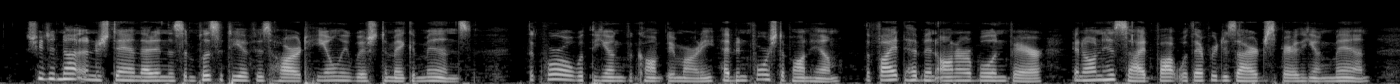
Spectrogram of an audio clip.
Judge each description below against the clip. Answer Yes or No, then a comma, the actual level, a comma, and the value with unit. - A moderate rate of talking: No, fast, 215 wpm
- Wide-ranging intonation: No, average, 3.3 semitones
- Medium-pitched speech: Yes, medium, 175 Hz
